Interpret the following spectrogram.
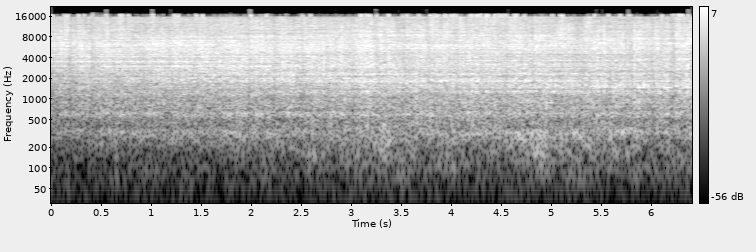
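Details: Gasless flux core MIG weld on unprepped steel with thin mill scale left on: steady, even crackling sizzle with no breaks or pops as the arc burns through the scale, a normal flux core welding arc.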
